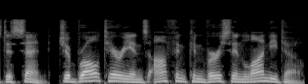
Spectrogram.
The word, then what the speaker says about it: Llanito: Gibraltarians often converse in Lanito, pronounced Anito, a vernacular unique to Gibraltar.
